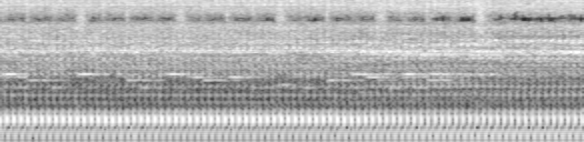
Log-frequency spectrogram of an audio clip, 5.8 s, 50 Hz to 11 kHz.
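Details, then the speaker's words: 2013-registered Kawasaki Ninja 400R, 400cc, started after three months unused with inspection expired, battery expected flat: steady, even idle about three and a half beats per second, no knocks or misses; normal healthy idle. "初めから3月初めまで3ヶ月全くエンジンかけてなかったのにちゃんとかかりました。"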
